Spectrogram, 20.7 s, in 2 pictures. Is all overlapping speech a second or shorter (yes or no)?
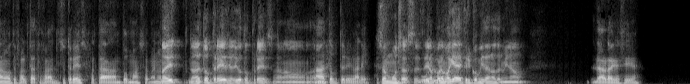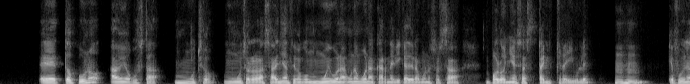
yes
